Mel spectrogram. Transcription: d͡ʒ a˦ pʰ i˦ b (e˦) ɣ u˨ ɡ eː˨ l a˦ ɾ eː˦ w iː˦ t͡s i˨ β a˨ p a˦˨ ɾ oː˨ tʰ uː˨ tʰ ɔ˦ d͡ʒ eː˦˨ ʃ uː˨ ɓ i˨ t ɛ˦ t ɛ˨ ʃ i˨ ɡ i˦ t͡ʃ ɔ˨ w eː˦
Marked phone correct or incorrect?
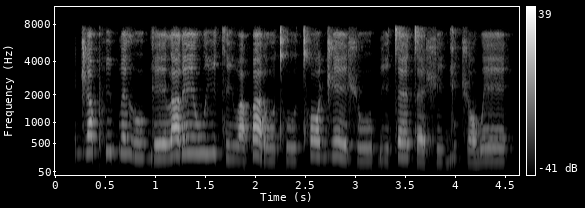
incorrect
